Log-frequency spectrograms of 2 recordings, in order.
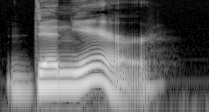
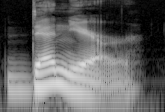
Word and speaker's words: denier: But number two is pronounced denier, or maybe it's denier. The emphasis is on the first syllable.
